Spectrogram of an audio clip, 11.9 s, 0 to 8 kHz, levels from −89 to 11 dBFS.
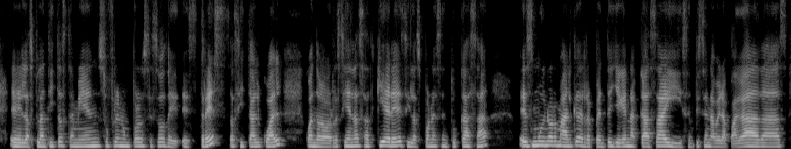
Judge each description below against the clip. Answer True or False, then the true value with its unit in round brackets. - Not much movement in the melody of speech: True (1.4 semitones)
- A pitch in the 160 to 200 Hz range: True (185 Hz)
